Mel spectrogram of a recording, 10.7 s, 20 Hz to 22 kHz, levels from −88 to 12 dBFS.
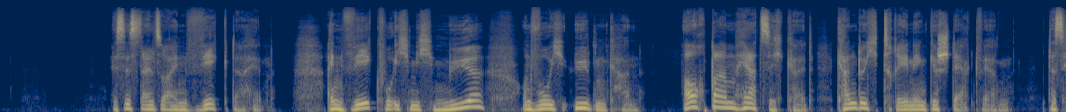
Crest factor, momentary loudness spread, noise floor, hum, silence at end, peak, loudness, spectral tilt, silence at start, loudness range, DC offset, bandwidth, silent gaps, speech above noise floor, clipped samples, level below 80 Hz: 18 dB; 17 LU; -74 dBFS; none; 0 s; -4 dBFS; -20 LUFS; -4.5 dB/octave; 1.1 s; 2 LU; under 0.1%; 16.5 kHz; none; 54 dB; under 0.1%; -52 dBFS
